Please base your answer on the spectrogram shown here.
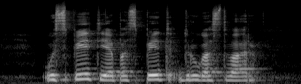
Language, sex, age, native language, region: Slovenian, female, 18-29, Slovenian, Savinja region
